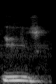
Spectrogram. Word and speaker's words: Ys: stream on my ease it'll be a capital y lowercase s let's pronounce ease e-a-s-e uh the collection i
